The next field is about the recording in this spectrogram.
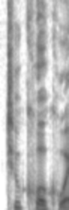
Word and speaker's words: tu quoque: And it's called tu quoque. – Mm-hmm. – So it's a famous Latin. – Exactly. You know. So it's T-U is the first word, then Q-U-O-Q-U-E. Tu quoque.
